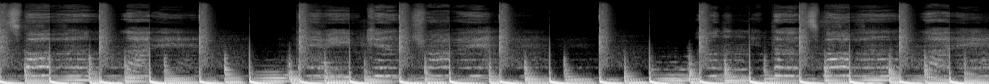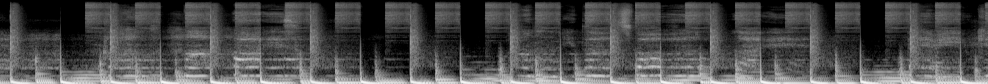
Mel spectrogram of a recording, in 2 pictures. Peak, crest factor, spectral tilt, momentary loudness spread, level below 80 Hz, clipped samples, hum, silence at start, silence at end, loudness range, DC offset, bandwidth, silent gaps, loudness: 0 dBFS; 8 dB; -6.5 dB/octave; 4 LU; -10 dBFS; under 0.1%; none; 0 s; 0 s; 1 LU; under 0.1%; 19.5 kHz; none; -11 LUFS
